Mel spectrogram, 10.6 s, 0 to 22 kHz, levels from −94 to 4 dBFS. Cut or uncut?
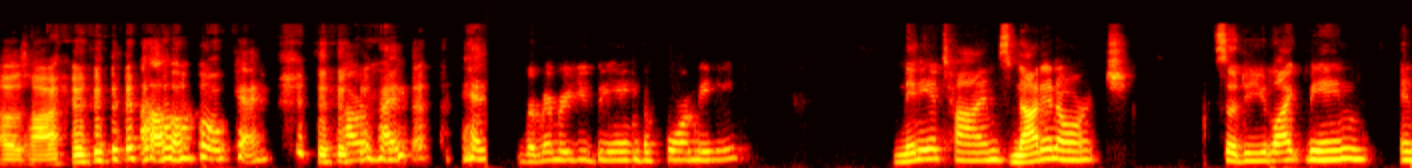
cut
